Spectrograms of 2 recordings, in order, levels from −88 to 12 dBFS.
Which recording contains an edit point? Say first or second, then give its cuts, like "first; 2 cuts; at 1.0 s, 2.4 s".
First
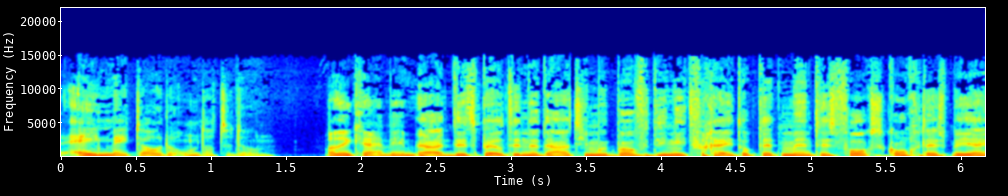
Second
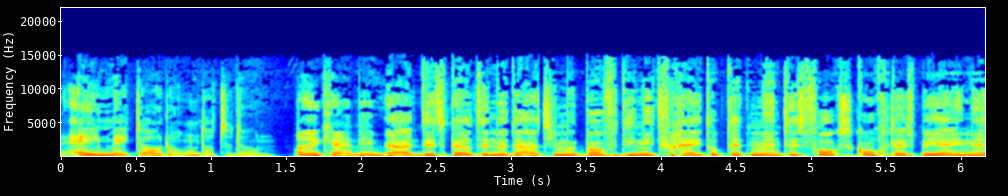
second; 1 cut; at 1.5 s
